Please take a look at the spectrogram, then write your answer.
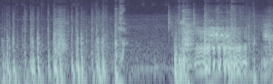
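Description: Horse hooves clop in a quick run of sharp beats in Assassin's Creed Odyssey, then after a brief lull a horse lets out a loud, drawn-out neigh that carries to the end.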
